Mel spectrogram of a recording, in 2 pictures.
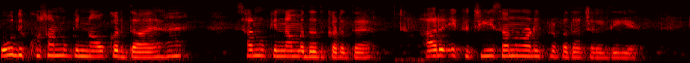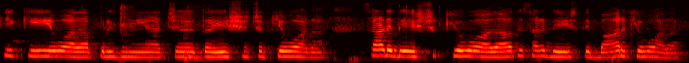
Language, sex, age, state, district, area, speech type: Dogri, female, 45-60, Jammu and Kashmir, Samba, rural, spontaneous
